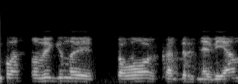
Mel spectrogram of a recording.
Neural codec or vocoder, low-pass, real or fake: none; 7.2 kHz; real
